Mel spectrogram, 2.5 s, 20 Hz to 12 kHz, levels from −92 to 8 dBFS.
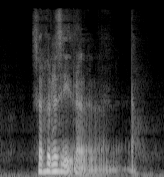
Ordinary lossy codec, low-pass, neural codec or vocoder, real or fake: AAC, 32 kbps; 9.9 kHz; autoencoder, 22.05 kHz, a latent of 192 numbers a frame, VITS, trained on many speakers; fake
